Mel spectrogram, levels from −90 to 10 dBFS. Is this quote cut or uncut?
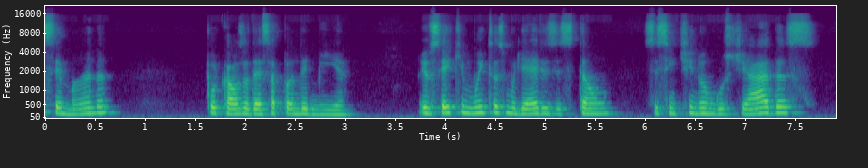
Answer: uncut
